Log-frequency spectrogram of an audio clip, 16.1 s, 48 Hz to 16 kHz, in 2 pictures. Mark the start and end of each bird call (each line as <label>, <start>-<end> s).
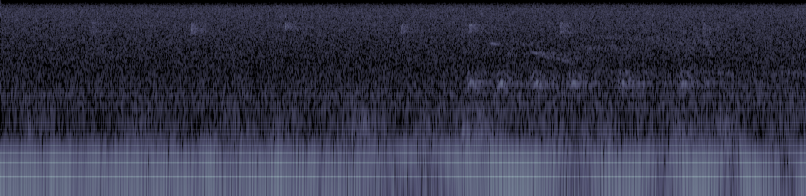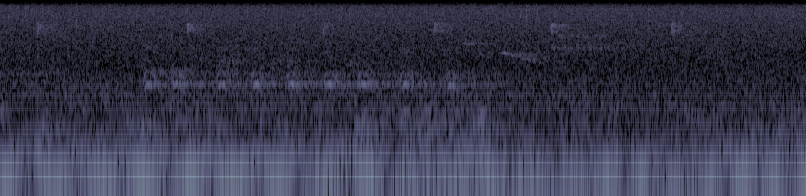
American Crow (Corvus brachyrhynchos), 4.6-13.2 s
Eastern Towhee (Pipilo erythrophthalmus), 12.6-14.3 s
